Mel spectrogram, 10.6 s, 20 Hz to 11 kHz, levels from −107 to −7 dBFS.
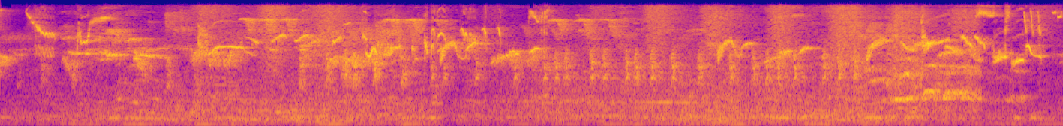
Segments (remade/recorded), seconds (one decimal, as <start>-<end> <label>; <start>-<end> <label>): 0.0-7.0 recorded; 7.0-10.1 remade; 10.1-10.6 recorded

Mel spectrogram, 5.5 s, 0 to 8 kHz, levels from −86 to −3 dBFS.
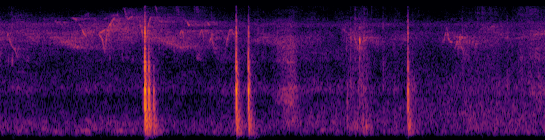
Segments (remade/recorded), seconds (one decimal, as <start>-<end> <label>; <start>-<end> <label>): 0.0-5.5 recorded

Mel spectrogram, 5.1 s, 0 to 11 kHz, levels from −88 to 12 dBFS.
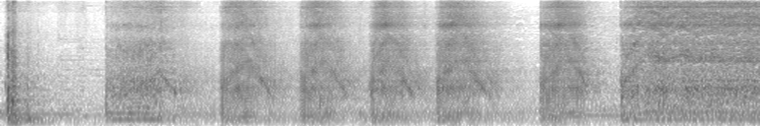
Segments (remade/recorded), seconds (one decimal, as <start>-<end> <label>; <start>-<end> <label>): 0.0-1.2 recorded; 1.2-3.9 remade; 3.9-5.1 recorded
